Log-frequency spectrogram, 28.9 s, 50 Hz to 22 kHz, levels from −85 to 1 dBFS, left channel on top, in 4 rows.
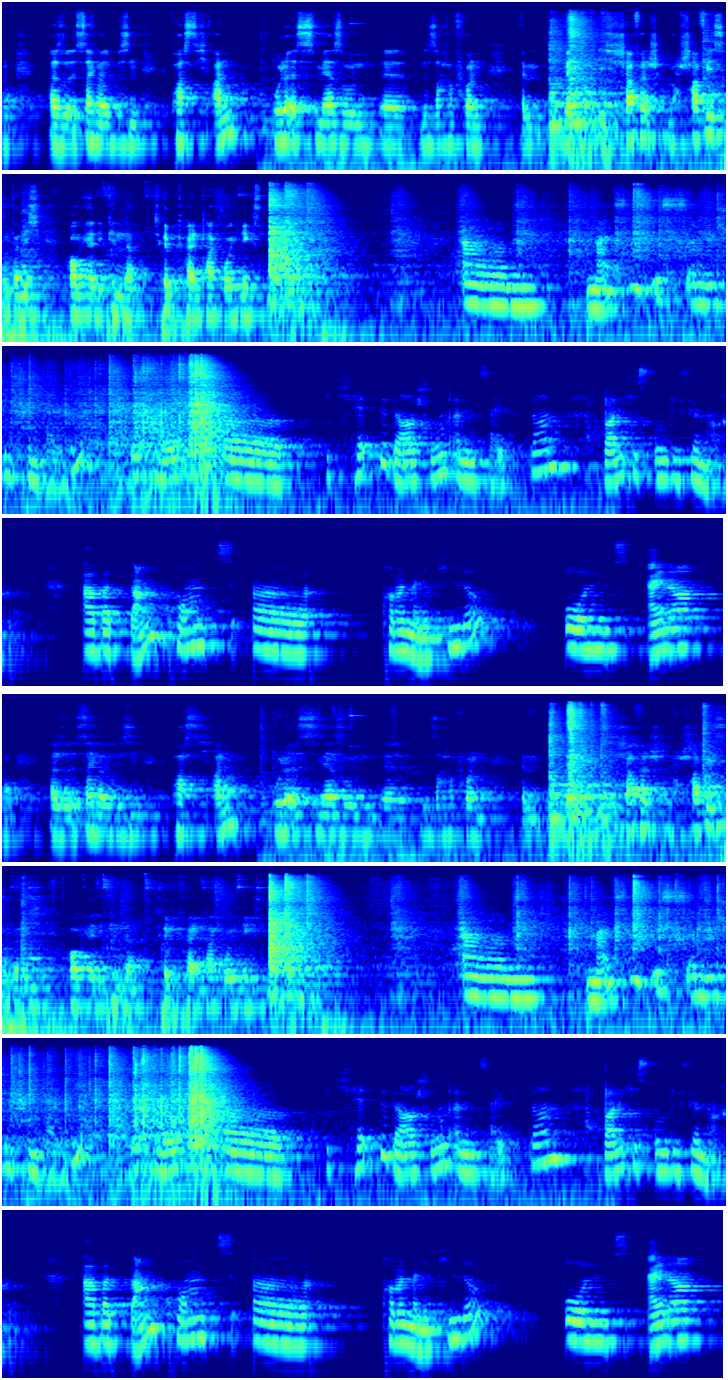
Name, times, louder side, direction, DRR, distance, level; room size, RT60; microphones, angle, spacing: voice 1, 0.0-2.4 2.7-10.3, left 4 dB, 85° left, 9 dB, 0.6 m, -43 dB
sound 1, 2.6-4.8 5.1-20.5, right 3 dB, 35° right, 0.8 m, -41 dB
voice 2, 11.5-15.3 15.8-16.4 16.7-17.3 17.8-19.5 19.8-21.8 22.2-24.8 25.5-26.5 27.3-28.6, equal, ahead, 4 dB, 0.4 m, -45 dB
7.4 x 4.2 x 6.0 m, 1.2 s
head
